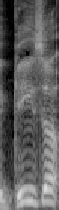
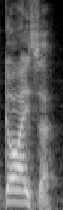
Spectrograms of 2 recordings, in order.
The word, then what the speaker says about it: geyser: I did check, and it can be pronounced as either geyser or geyser. It can even be pronounced geyser, and that is correct according to various dictionary sources. Geyser, geyser, or geyser. They're all correct.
